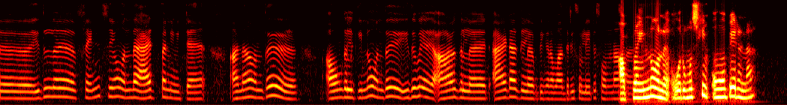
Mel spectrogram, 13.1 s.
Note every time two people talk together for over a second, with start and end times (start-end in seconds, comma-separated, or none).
none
